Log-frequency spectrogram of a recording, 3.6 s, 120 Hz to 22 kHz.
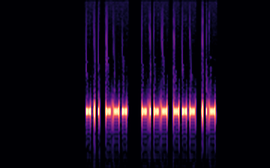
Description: Morse code, heard as a keyed tone, about 46 wpm, 700 Hz. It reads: DO YOU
